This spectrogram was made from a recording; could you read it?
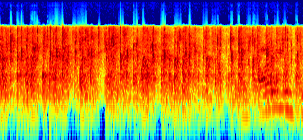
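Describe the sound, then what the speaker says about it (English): Clapping from an audience at a training event, a dense burst of hand claps lasting a few seconds, close and fairly loud, with someone talking briefly over it. "So Abby and Arabelle, can we give them a big round of applause?"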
